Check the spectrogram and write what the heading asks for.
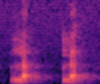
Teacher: what's your tongue doing it's going up and down right behind your upper teeth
